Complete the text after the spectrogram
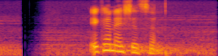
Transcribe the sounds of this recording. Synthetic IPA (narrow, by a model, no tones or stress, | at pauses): ekʰaneeʃet͡ɕʰen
